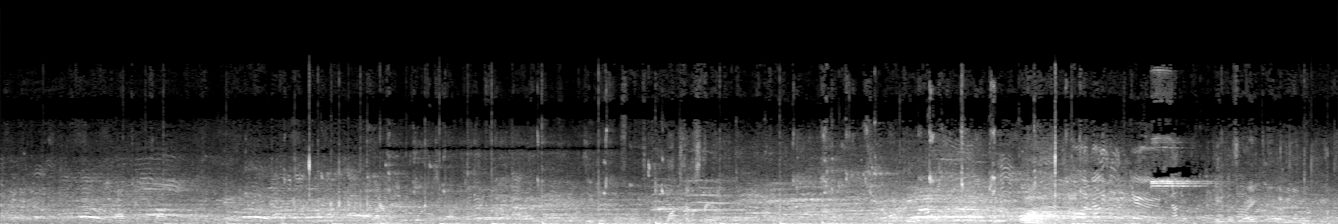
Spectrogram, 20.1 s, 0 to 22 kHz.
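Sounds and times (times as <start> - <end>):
murmur of crowd voices: 0.0 - 20.0.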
